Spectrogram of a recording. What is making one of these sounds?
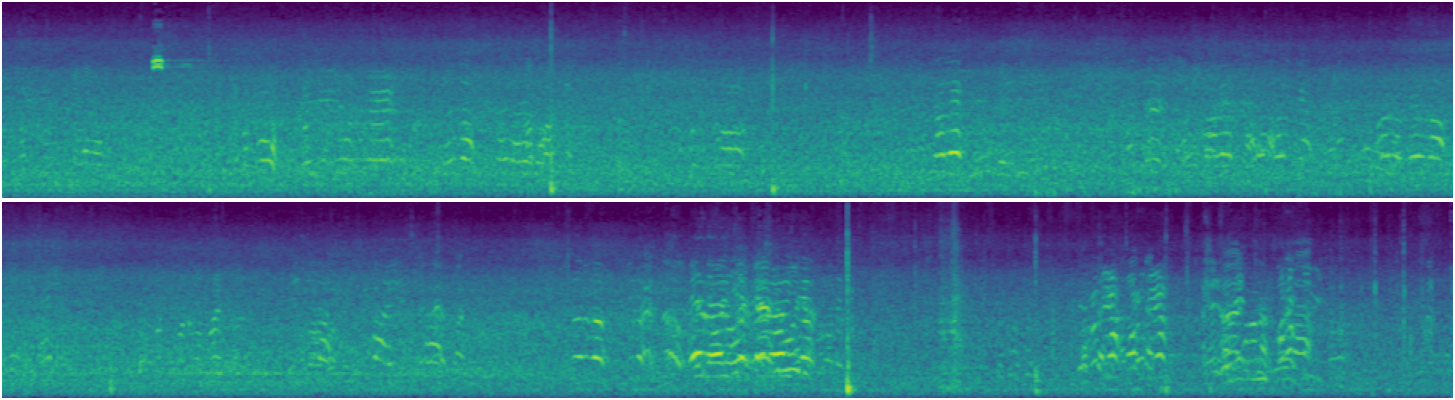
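Young men shout to each other across an open pitch outdoors.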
